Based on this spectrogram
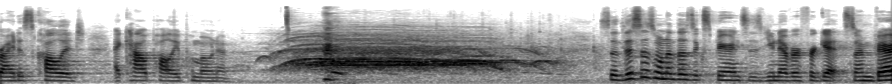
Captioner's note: applause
